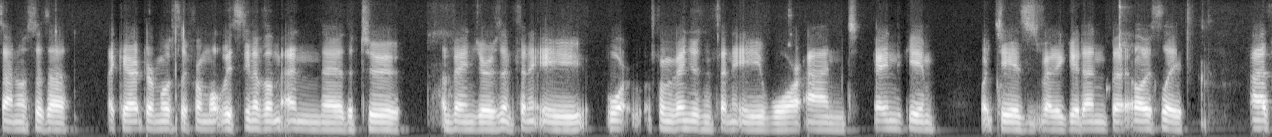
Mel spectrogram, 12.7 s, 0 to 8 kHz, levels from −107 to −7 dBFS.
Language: English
